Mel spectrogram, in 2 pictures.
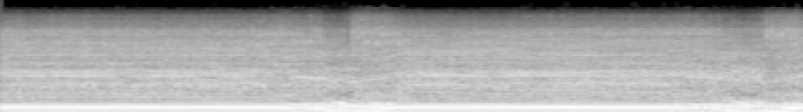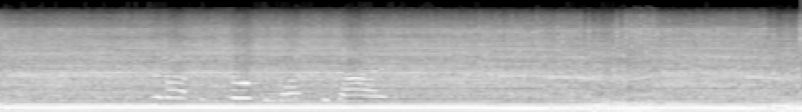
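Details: Old barn-find Generac generator after long storage, spark plug clean: engine hunts and sags every few seconds, barely holding speed on choke and dying without it; suspected fuel starvation, dirty carburettor or grimy tank.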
